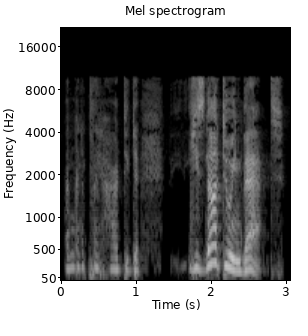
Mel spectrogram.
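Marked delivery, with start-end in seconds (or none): 0.1-1.1 put-on quick, soft aside as a coy girl; lightly voiced coy little girl. Preacher mimics a girl playing hard to get, lightly coy. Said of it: "He's not a little girl going".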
